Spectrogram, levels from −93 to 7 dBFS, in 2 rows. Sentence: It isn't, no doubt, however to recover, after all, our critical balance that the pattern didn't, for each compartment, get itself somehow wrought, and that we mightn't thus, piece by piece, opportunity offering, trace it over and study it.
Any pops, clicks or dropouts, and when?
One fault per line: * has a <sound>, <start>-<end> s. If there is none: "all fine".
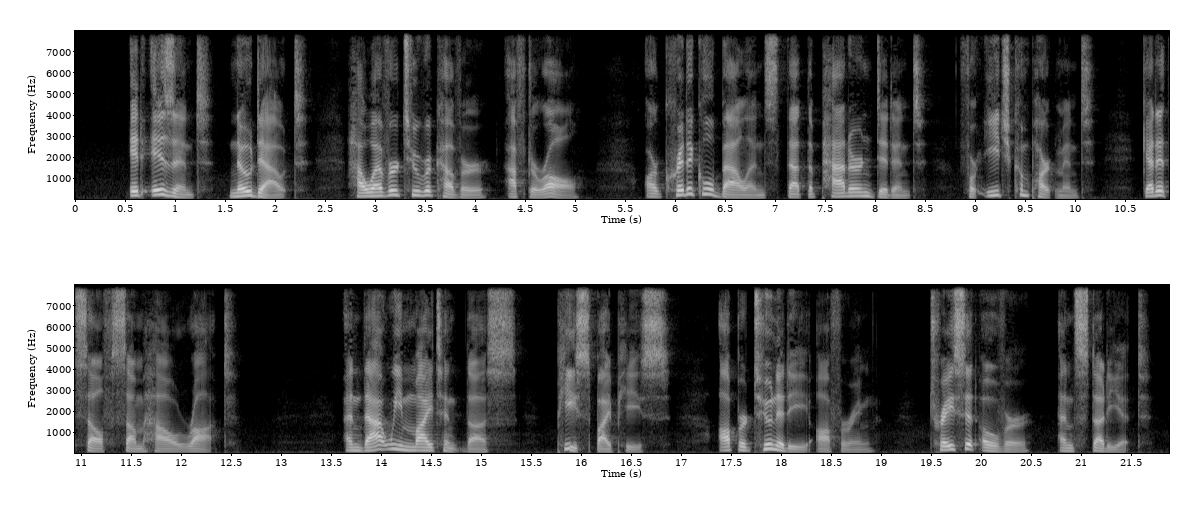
all fine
